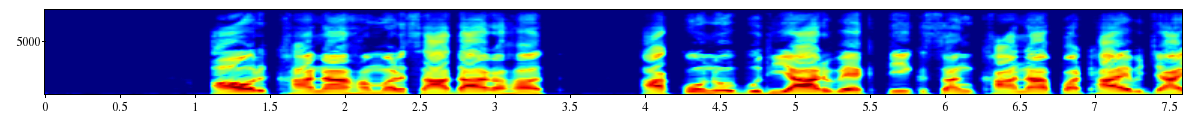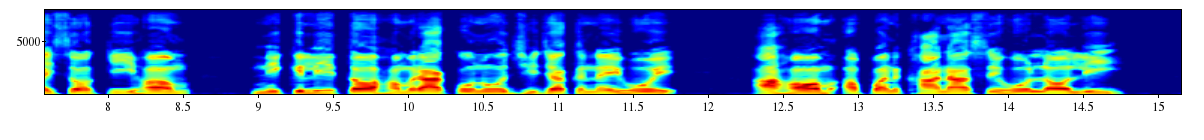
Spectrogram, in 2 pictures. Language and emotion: Maithili, neutral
